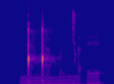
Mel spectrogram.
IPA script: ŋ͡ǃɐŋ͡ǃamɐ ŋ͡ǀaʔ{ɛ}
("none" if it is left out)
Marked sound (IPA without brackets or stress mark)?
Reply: ɛ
